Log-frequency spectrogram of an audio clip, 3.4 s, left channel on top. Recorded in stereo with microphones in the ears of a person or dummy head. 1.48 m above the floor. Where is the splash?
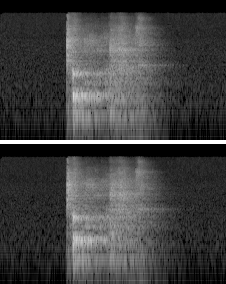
10° left (ahead or behind), 0.6 m.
